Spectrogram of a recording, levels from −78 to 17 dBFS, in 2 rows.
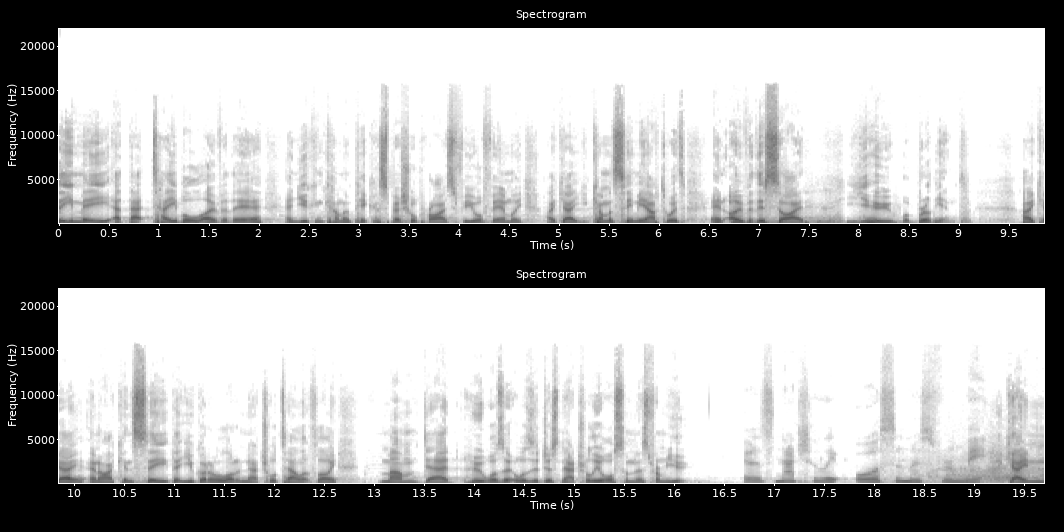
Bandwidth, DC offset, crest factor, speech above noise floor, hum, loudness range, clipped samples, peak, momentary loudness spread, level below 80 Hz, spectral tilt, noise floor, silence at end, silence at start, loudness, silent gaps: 16 kHz; under 0.1%; 18 dB; 31 dB; none; 6 LU; under 0.1%; -8 dBFS; 11 LU; -52 dBFS; -5.5 dB/octave; -56 dBFS; 0 s; 0 s; -25 LUFS; none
